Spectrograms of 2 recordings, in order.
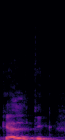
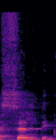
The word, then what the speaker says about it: Celtic: ejemplo, Tom Warriors de Keltic. Yo le decía Celtic Frost, pero se dice Keltic. Me parece bizarro decir Keltic, pero bueno, se pronuncia Keltic Frost.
